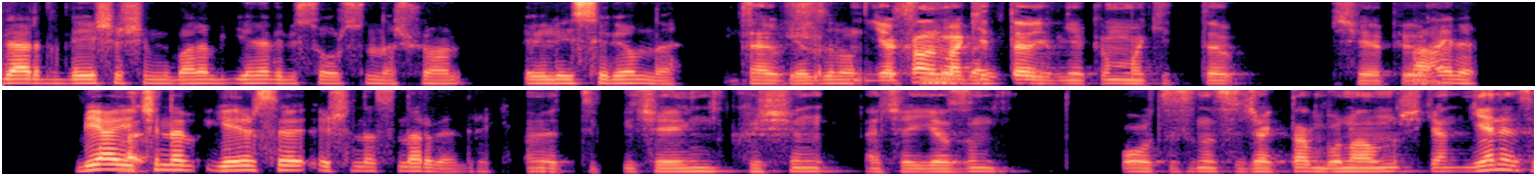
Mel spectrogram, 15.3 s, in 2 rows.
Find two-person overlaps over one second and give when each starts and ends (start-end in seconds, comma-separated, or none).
3.9-5.2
